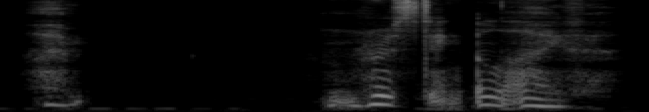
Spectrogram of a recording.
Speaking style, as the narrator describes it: she managed to mumble

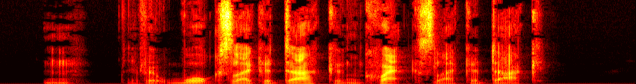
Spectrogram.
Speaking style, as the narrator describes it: he muttered

